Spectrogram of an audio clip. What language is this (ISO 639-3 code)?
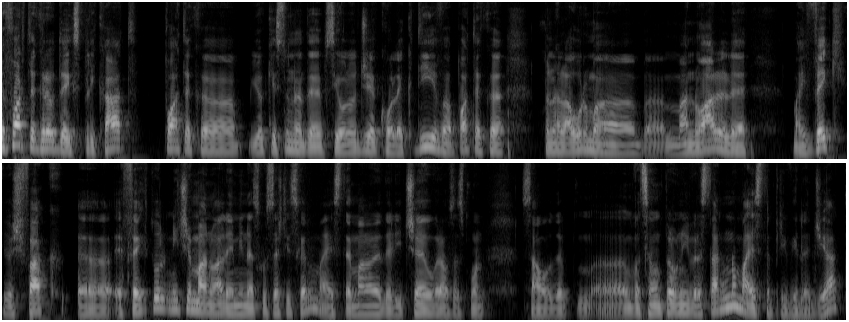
ron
